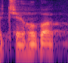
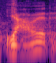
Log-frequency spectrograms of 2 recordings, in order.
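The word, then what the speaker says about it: ヤハウェ: イスラエルの王はイエス・キリストです。ヤーウェ、ヤーウェ、まあ、イエホバだと言ってるけどね、イエホバは人間がこのイエハプハという発音を、アドナイというそこに音化を入れてジェホバと呼んだんですけど、本当はヤウェですよ、ヤウェ。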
